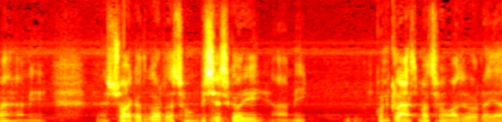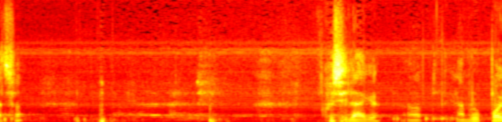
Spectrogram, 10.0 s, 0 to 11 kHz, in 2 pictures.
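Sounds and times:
man speaking into microphone: 0.0 - 10.0.

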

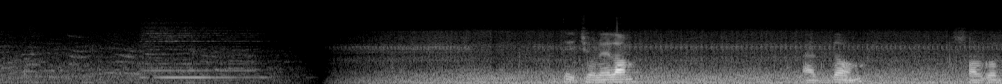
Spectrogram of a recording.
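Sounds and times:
outdoor street noise: 0.0 - 10.0.

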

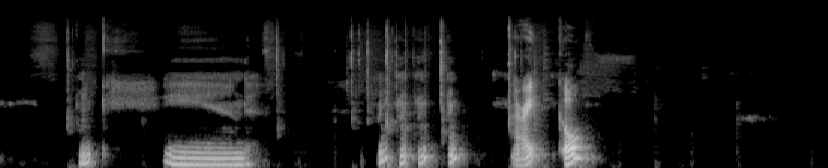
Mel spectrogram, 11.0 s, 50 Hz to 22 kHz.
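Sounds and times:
man making short vocal sounds: 1.0 - 1.4, 5.0 - 6.3.

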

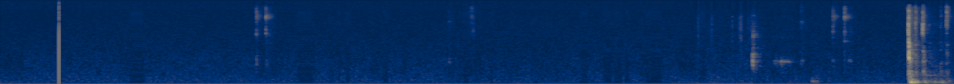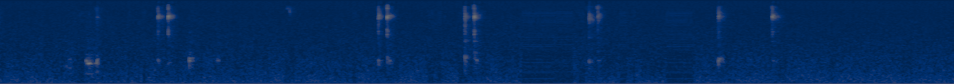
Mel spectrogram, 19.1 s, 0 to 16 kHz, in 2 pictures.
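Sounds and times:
keyboard and mouse clicks: 8.3 - 9.6, 14.2 - 14.4.

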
